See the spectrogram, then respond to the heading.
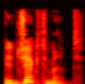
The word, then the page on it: ejectment: British English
